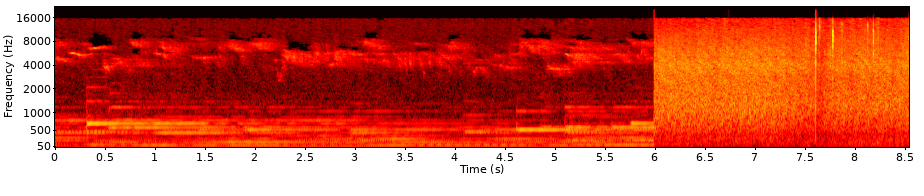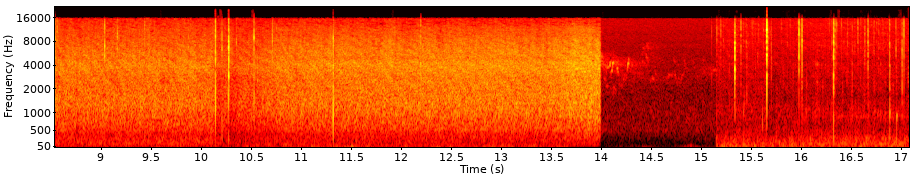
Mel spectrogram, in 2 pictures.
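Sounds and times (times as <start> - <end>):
waterfall rushing: 6.0 - 14.0.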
